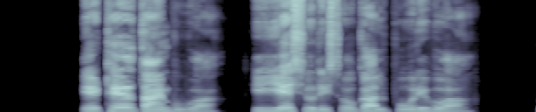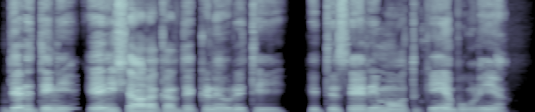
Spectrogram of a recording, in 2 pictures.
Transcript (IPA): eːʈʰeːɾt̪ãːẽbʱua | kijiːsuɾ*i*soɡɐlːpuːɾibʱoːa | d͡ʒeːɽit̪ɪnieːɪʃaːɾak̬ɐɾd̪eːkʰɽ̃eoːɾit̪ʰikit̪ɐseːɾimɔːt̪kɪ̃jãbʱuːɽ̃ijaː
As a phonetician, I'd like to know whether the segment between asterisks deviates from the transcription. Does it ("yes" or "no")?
no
